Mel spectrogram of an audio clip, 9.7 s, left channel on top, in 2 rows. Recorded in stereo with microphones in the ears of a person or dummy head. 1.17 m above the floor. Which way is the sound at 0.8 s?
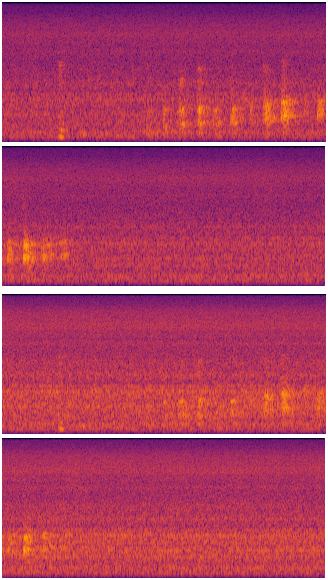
30° right (ahead or behind).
